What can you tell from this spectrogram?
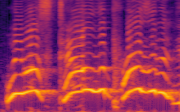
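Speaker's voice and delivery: high, loud shrieking alarm; panicked yelling birds. A narrator's reading. Birds yelling the news at the fox, high and loud. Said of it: "yelled Chicken Licken".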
